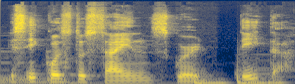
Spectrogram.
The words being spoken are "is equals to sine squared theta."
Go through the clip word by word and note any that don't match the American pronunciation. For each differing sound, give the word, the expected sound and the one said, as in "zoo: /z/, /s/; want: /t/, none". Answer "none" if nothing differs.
equals: /z/, /s/; squared: /k/, none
